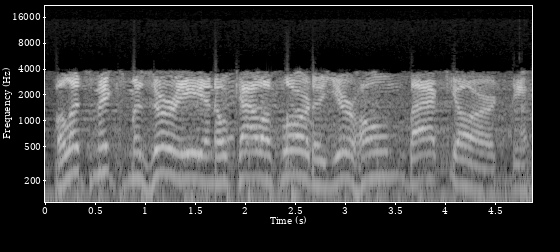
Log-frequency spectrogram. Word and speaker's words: Ocala: And mispronounced it both times. According to Patty, maybe. Not according to Muck. It's Ocala.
